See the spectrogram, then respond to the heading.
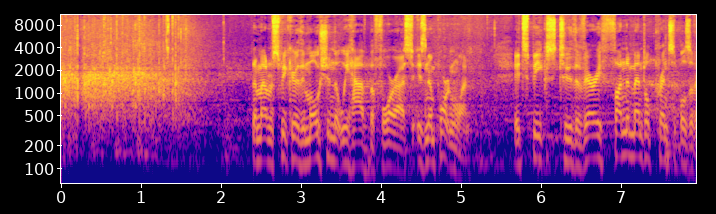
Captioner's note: applause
